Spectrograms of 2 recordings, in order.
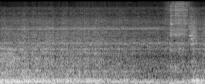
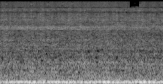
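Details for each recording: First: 1974 Plymouth Duster V8 with Brawler carburetor, cold idle during carb tuning; owner reports bogging on throttle and hesitation: lumpy, uneven idle with slight stumble, rough idle, cause unconfirmed (dirt suspected). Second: 1974 Plymouth Duster V8 survivor after a long sit, idling just after timing was set and before idle air screw adjustment, being checked for leaks: deep, even idle rumble with no misses, knocks or hunting; normal idle.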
